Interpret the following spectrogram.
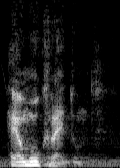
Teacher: So, rather typically of Italians, and also actually something that was occurring for some speakers of Latin even in this time period, was confusions of where to put the H sound. He says heum instead of eum.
